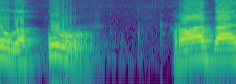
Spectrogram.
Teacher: अब यहाँ पर गौर करें, ये काफ को मोटा करेंगे, वक़ुर, इसको पढ़ेंगे वाव ज़बर वा, काफ लाम रा पेश कुर। अब यहाँ लाम की आवाज़ नहीं आएगी, ये लाम इस रा के अंदर दाखिल हो जाएगा, इसको पढ़ेंगे वक़ुर, रा बा ज़बर रब, वक़ुर रब, बा रा ज़ेर बिर, वक़ुर रब्बिर।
